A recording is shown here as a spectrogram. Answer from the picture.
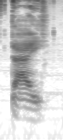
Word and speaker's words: dæg: It's die. D-G is how it's spelled, die.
